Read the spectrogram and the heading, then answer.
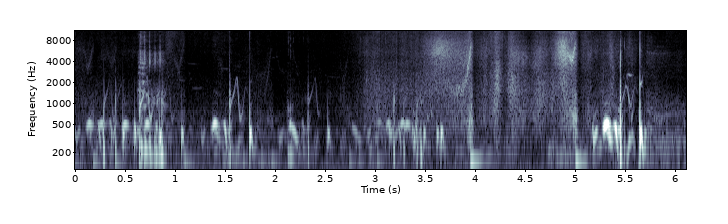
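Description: A male bird's display call, given as males compete for a central spotlight position: a run of low, hollow whoops and wobbling hoots broken by sharp pops and a few breathy, hissing bursts, uneven in rhythm and growing louder near the end.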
